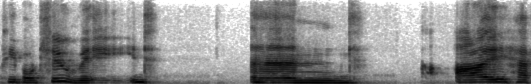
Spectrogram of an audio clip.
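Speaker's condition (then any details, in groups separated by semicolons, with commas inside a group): Down syndrome; successful heart transplant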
